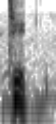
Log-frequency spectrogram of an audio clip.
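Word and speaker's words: thịt: In the north, the word for pork is tit. So tit t hi t actually means meat. So any meat. Titbar is beef. Titbar. uh titl is pork but in the south in Saigon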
